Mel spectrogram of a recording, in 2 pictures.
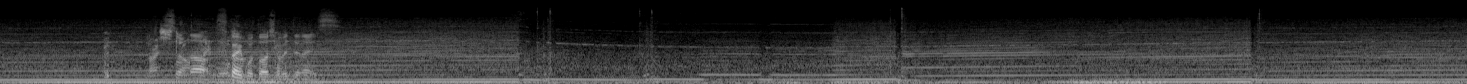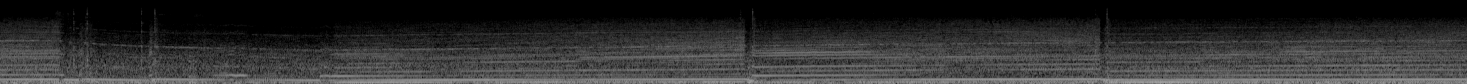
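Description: A racing car engine roars, its pitch climbing and then dropping sharply with each gear change.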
